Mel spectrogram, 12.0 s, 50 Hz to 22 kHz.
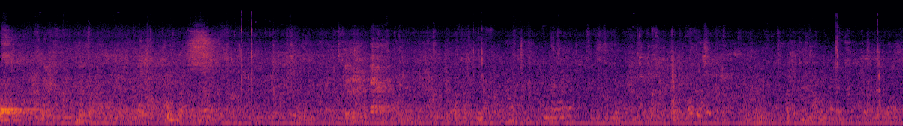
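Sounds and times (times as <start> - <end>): low murmur of voices: 0.0 - 12.0
steady low hum: 0.0 - 12.0.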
